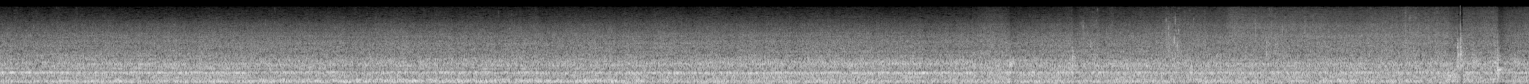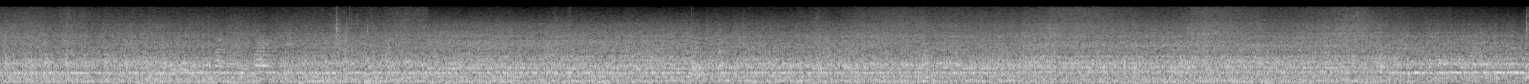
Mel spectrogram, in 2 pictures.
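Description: Steady roar and constant hum of a commercial kitchen's large gas-fired cooking kettle while sliced zucchini is stir-fried in it, with a few faint clicks from the stirring paddle around the middle.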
